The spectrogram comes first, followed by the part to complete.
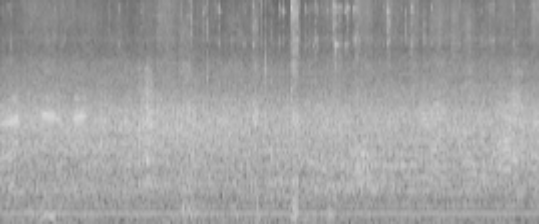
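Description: Steady background drone with a constant hum, over which a roller bag's zipper is pulled and its fabric rustles as the bag is closed.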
